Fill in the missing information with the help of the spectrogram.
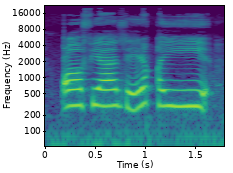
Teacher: یا پر جزم ہے یا ساکن. یا ساکن سے پہلے زیر یائی مدہ تھوڑا کھینچ کر پڑھیں گے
